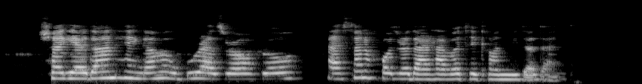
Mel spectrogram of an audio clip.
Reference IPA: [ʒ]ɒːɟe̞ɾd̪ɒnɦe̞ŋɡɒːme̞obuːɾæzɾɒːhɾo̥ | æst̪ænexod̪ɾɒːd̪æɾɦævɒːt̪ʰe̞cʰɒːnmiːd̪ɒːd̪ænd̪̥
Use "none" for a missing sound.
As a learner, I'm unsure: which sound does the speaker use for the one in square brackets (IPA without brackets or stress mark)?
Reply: ʃ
